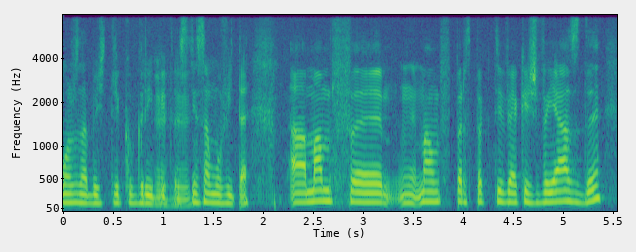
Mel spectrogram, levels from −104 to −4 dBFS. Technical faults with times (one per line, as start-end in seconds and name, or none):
none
